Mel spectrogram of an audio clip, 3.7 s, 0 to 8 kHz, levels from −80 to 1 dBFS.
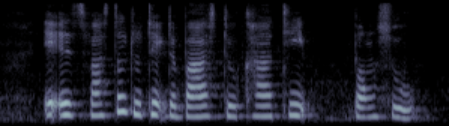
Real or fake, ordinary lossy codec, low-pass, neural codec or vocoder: fake; MP3, 48 kbps; 7.2 kHz; codec, 24 kHz, 3.1 kbps, DualCodec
